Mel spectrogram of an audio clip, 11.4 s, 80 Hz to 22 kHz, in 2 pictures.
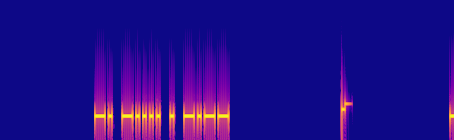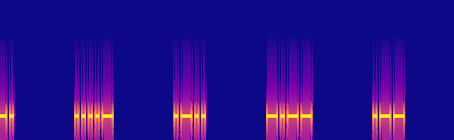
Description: Morse code, heard as a keyed tone, about 28 wpm, spaced as for 13 wpm, 700 Hz. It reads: N6EY N4LYW
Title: USA Call Signs - 6x Character Spacing - 28wpm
